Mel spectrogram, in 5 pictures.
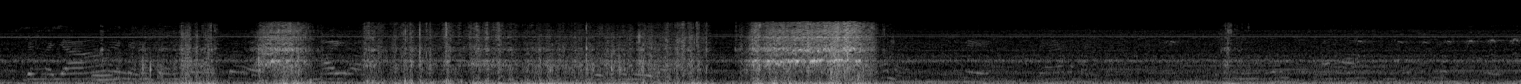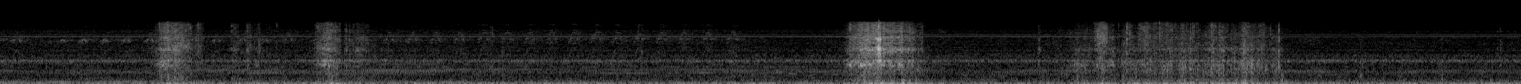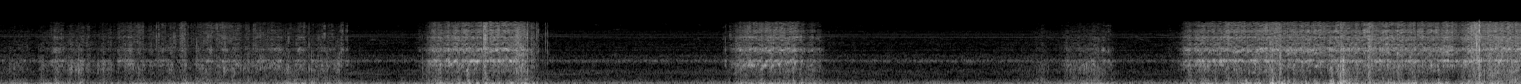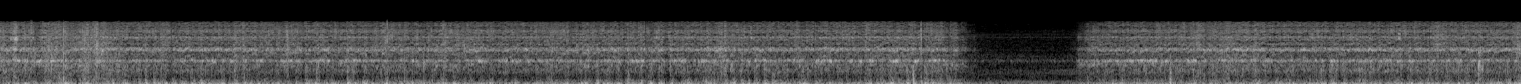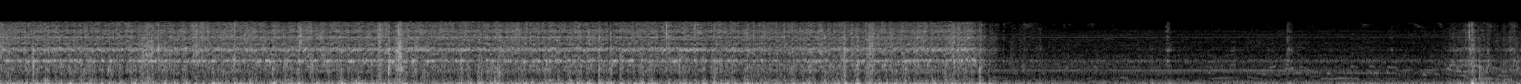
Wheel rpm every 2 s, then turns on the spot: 10, 40, 30, 50, 60, 0, 0, 0, 10, 0, 0, 10, 20, 30, 10, 20, 30, 70, 10, 40, 10, 110, 170, 170, 170, 160, 160, 110, 100, 170, 170, 160, 170, 170, 160, 70, 0, 10.
2-6 26-34 70-72 74-76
